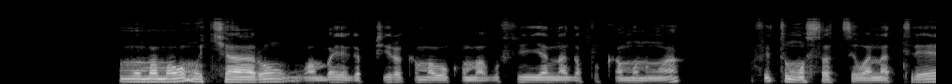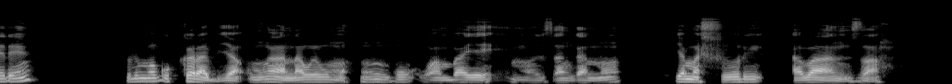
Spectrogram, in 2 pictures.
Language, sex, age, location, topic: Kinyarwanda, male, 25-35, Kigali, health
